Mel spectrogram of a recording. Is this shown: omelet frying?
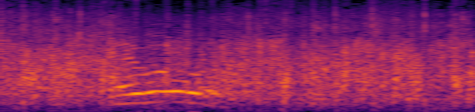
no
